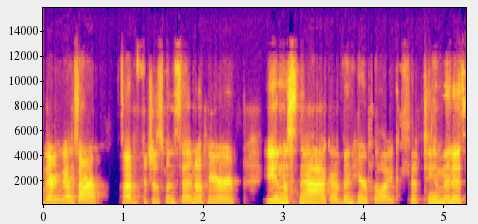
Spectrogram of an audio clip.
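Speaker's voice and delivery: put-on, laid-on Texas accent, high pitch. Retelling finding her sitting on a rock, quoting her in a Texas accent. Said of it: "I don't know why I'm doing a Texas accent".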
